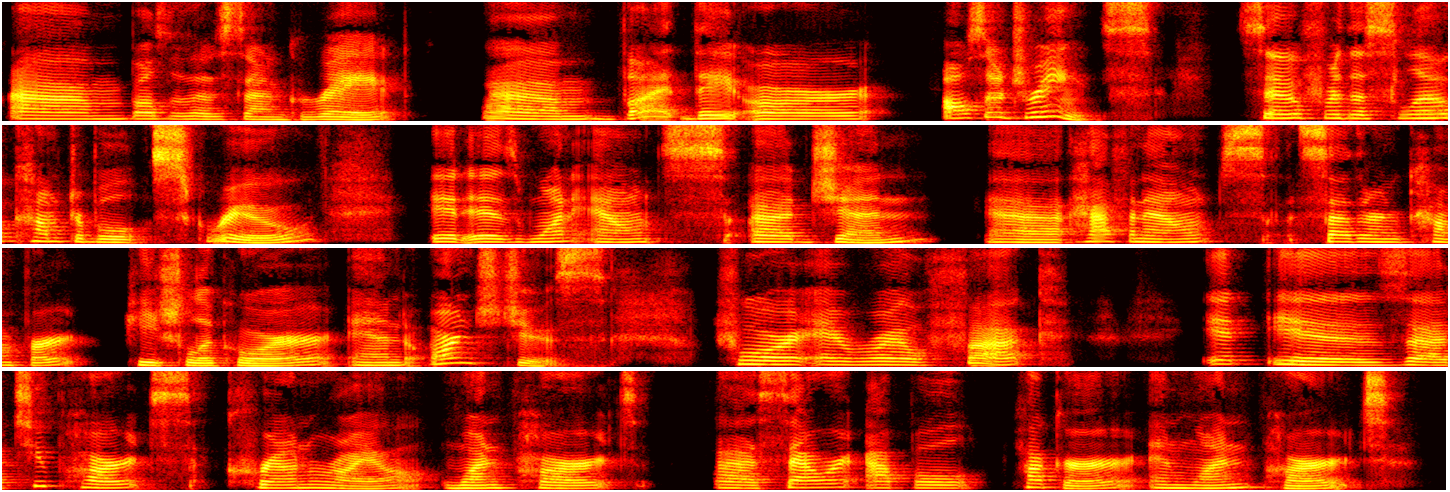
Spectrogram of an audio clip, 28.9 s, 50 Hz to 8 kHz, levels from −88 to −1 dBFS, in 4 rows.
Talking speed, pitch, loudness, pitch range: 115 wpm, 210 Hz, -19 LUFS, 190-230 Hz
